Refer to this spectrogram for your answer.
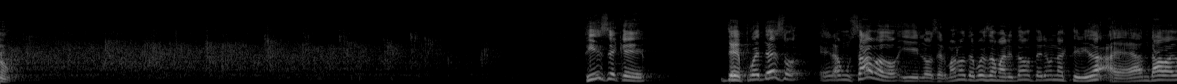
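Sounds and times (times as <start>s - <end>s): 
crowd applauding: 0.0s - 5.4s
speech: 5.8s - 6.6s, 7.2s - 11.7s.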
